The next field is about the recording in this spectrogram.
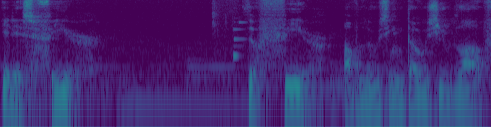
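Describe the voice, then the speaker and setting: An actor playing a cold, merciless sword master in a video game, speaking in a stern, solemn, commanding manner. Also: male voice, low-pitched, slow pace, warm tone. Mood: solemn, ominous. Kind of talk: scripted dramatic video game dialogue.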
